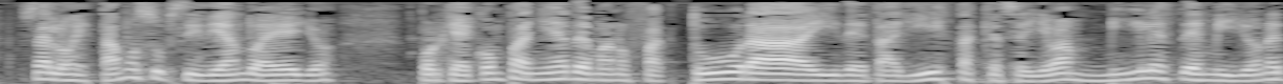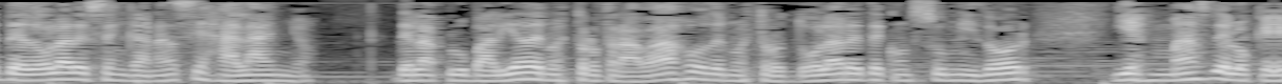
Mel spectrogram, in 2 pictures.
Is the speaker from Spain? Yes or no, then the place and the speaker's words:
no; Puerto Rico; la mezcla en Puerto Rico étnica es bien, bien particular. O sea, somos casi todos descendientes de árabes, de moros. Y de canarios. … eso es de las Islas Canarias. Pero también mucho vasco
